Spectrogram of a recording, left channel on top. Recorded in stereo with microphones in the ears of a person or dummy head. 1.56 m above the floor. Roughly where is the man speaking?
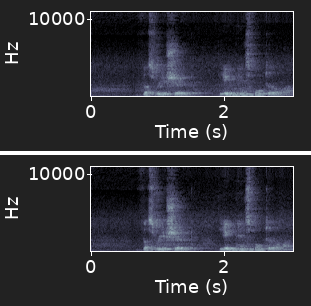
Left.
